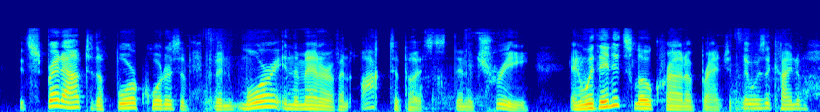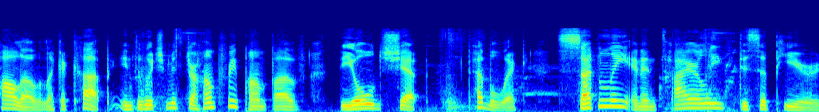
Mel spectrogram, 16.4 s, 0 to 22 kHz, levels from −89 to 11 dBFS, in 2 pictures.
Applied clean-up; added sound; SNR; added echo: neural separator model SepFormer DNS4.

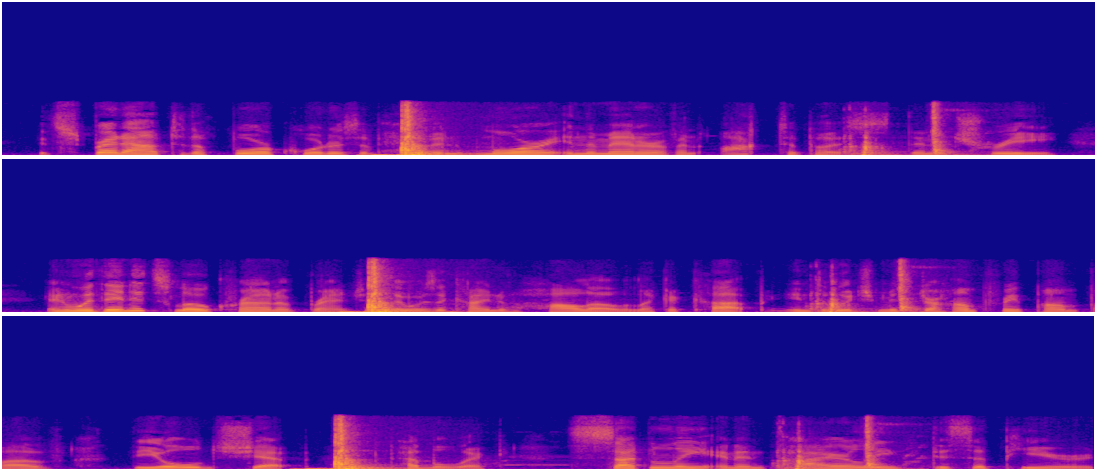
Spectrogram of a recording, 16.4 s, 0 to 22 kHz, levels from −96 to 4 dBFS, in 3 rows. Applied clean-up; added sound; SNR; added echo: none; Car; -1 dB; none.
